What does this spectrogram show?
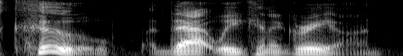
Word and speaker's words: coup: jump into this myanmar coo p is silent not a coop not a coup but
